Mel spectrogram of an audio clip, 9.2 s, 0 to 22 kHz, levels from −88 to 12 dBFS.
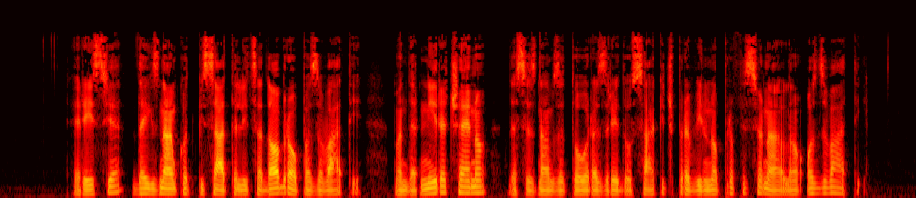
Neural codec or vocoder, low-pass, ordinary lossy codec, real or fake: none; 19.8 kHz; MP3, 48 kbps; real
